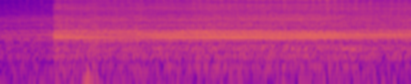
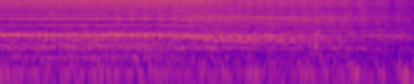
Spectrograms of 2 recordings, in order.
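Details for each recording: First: Older Rockwell drill press being restored, with a used motor and repainted pulley, running unloaded with no cover after the first-start noise went away: steady, even whir with a clean constant tone and no knocks or rattles. It sounds healthy, quiet and smooth. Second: Older Rockwell drill press, powered up for the first time after restoration and rewiring. A high, ringing whine with several overtones rises at start-up, then fades within seconds; the source is unclear, and the press then runs quiet and smooth.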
